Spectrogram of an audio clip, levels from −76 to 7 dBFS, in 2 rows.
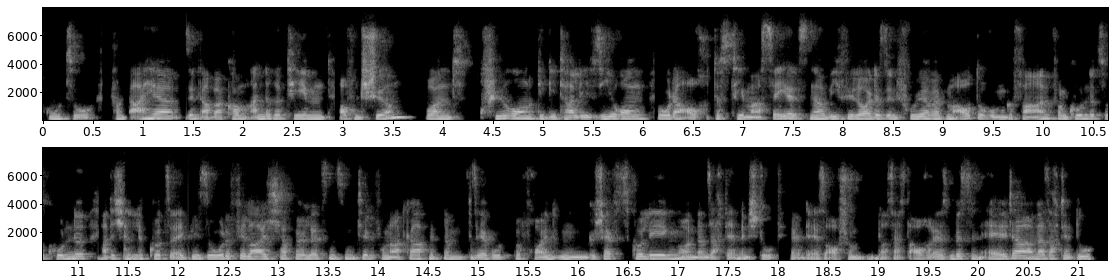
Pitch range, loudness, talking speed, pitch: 120-135 Hz, -20 LUFS, 210 wpm, 125 Hz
